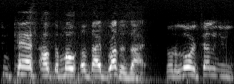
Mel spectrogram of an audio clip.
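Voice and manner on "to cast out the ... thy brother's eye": slow, loud solemn recital; scripture reading. Acted. Reading the verse to a friend, slow and loud. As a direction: lean on every word of the verse. Reads scripture aloud again.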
